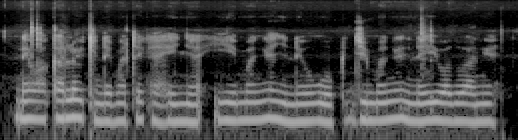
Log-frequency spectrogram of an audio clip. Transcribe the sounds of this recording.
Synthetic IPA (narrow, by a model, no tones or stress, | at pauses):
nɛwakalɔikindematɛkaɦɛɲaijemaŋɛɲnɛwokd͡ʒimaŋɛɲnɛɪwɔðaŋɛ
